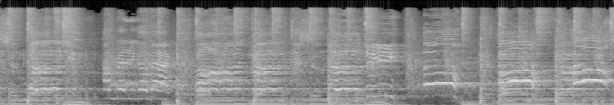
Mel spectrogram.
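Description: Live soul-jazz band music: a woman singing over acoustic guitar, electric bass and drums, with a steady beat.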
